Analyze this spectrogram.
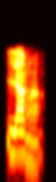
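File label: "llama", Indian English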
